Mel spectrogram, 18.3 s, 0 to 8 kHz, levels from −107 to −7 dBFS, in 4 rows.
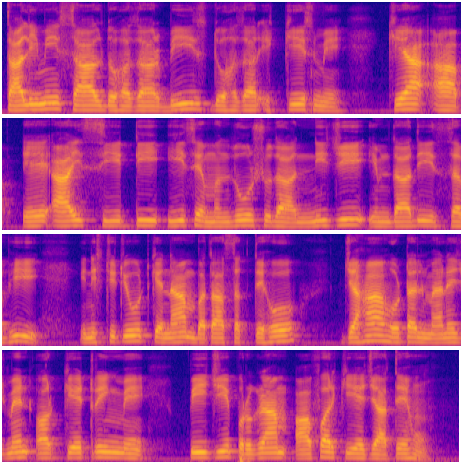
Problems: none marked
